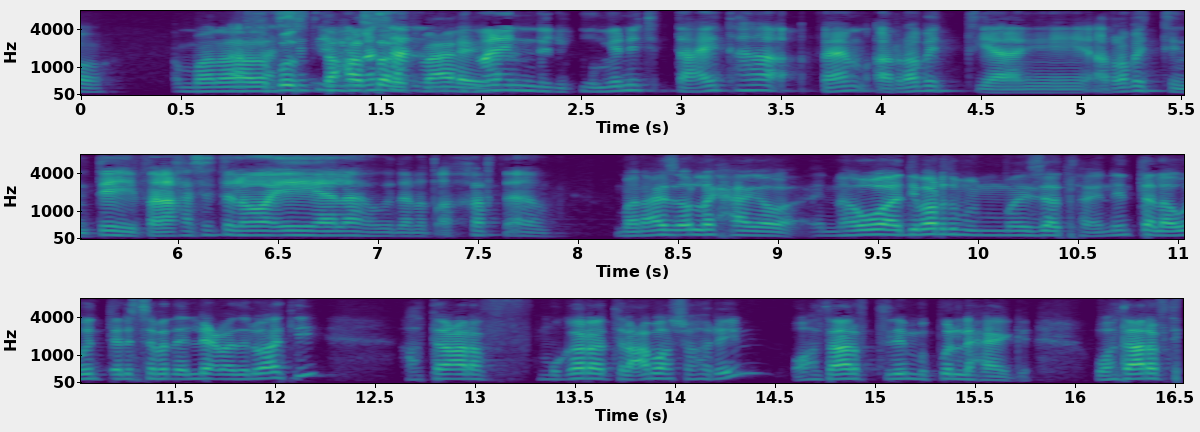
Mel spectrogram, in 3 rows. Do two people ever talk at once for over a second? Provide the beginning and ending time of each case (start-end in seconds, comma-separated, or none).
0.8-2.2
